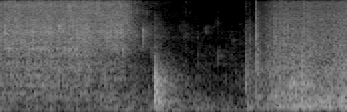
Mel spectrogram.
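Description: Hot water gushes from a tap into a sink as melted chocolate is rinsed off, a steady bright hiss that briefly drops away to near silence before surging back strongly.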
